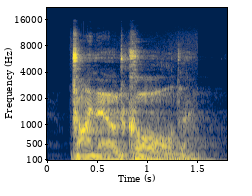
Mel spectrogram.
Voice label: timeout called, announcer robotic

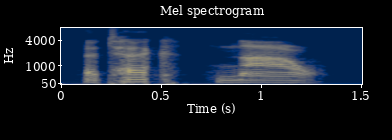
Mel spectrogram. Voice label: "attack", voice

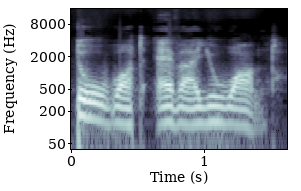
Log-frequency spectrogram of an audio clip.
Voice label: "freelance", voice

